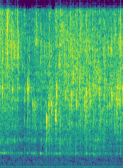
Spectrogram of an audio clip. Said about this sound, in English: I'm going to turn it down low enough so that that sizzling is going to curb. And this will just sit and steep for the duration of cooking the rest of the soup.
